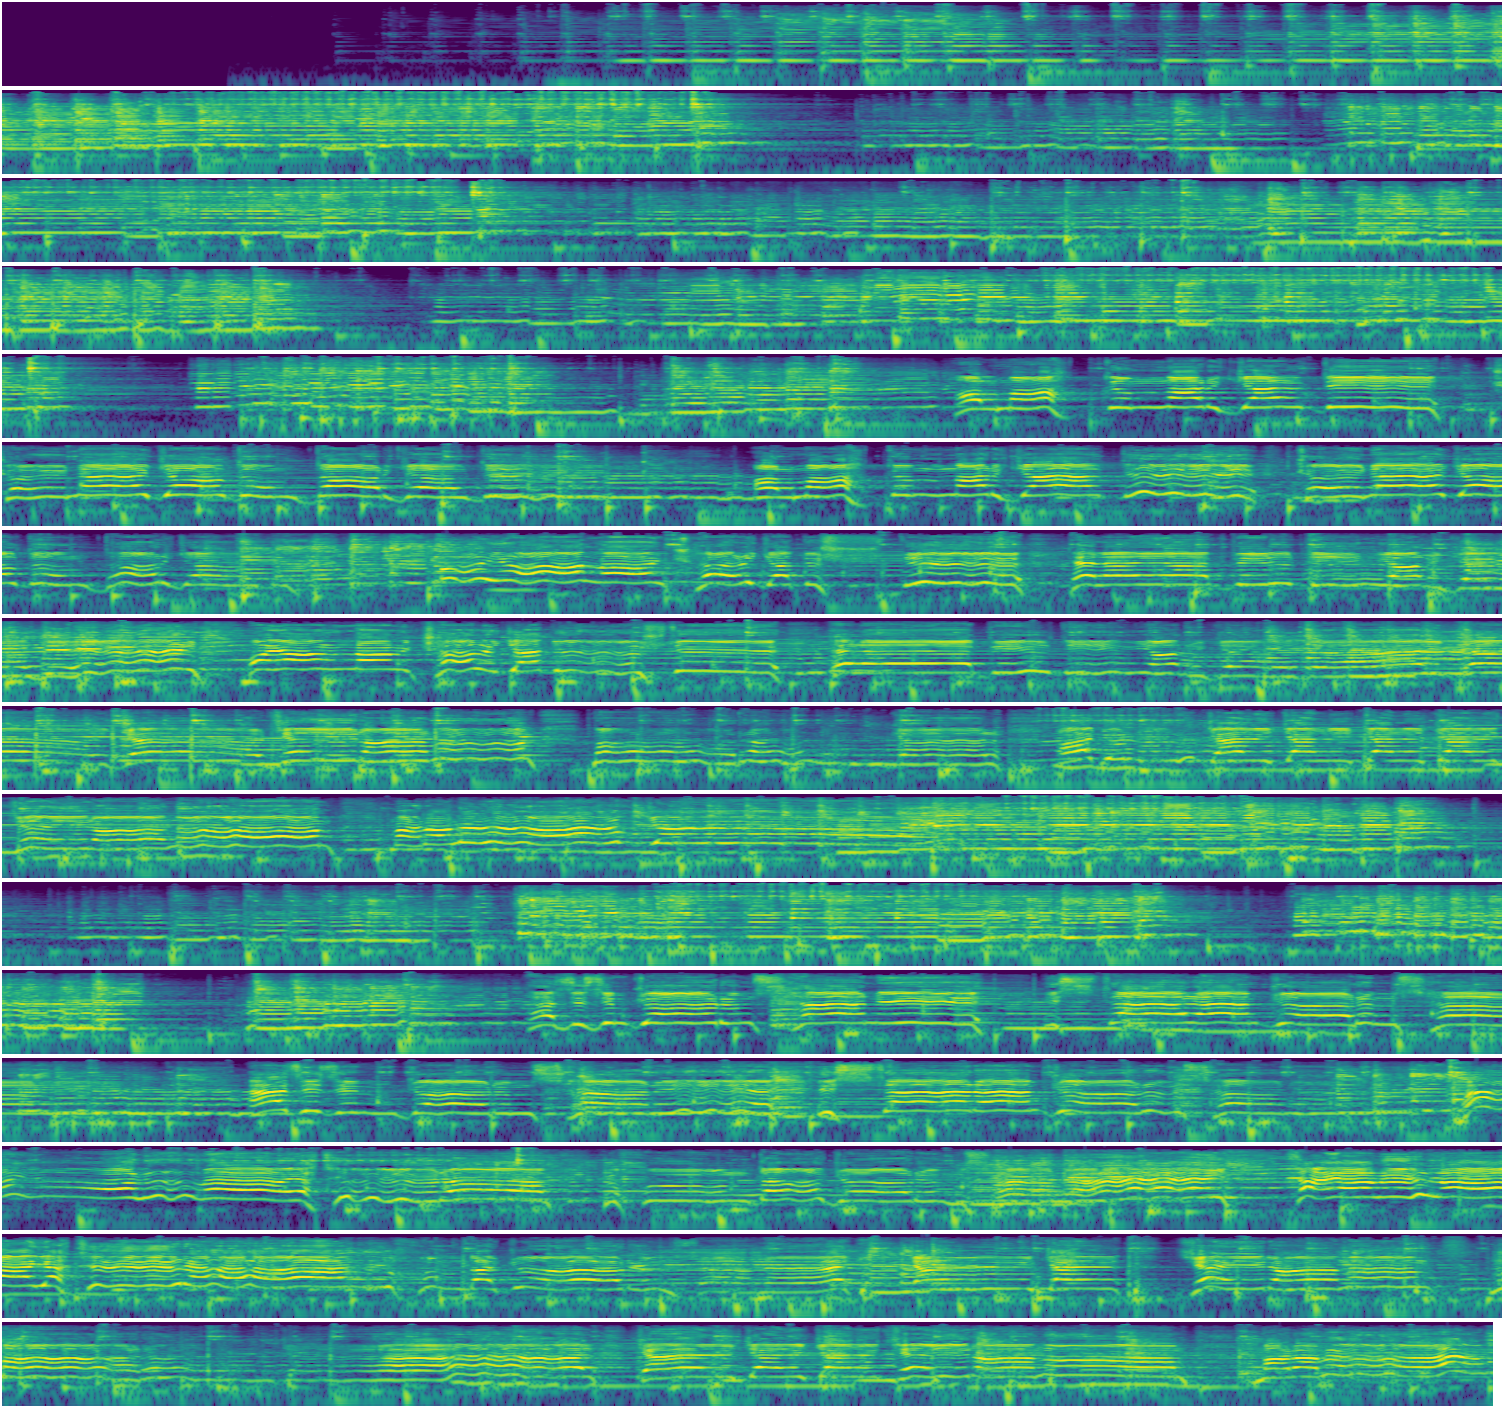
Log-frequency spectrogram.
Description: Music from Azerbaijan (Central Asia), (Azerbaijani)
